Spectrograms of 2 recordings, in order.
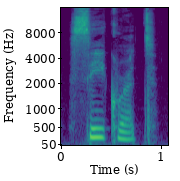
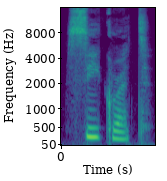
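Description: Both takes have the same delivery.

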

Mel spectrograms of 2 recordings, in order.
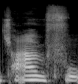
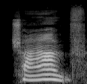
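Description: First: Triumph mispronounced as "triumph-fu"; extra U at end. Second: Triumph ending in a light, voiceless F; light final F. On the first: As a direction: add an "oo" vowel after the final F of triumph. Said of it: "多加了一个U的声音". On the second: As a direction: finish Triumph on a bare, unvoiced "f". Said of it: "不要念得很重哦". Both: Shown as a demonstration.

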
